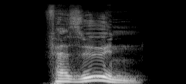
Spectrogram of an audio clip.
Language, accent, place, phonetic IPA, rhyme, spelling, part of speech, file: German, Germany, Berlin, [fɛɐ̯ˈzøːn], -øːn, versöhn, verb, De-versöhn.ogg
- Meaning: 1. singular imperative of versöhnen 2. first-person singular present of versöhnen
